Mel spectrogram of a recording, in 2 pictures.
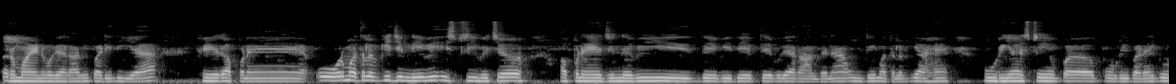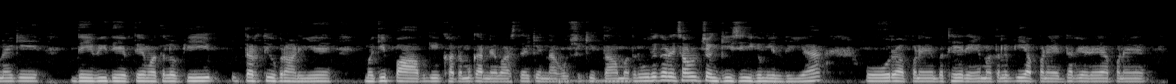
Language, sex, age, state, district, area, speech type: Dogri, male, 30-45, Jammu and Kashmir, Jammu, rural, spontaneous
